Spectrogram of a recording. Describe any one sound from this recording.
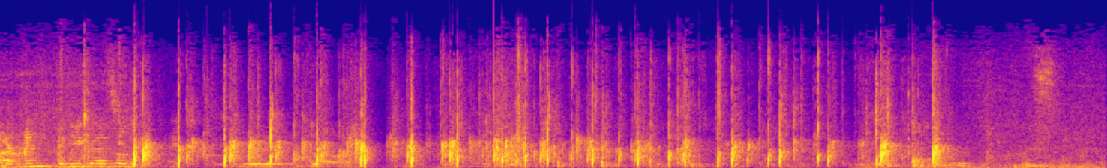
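A group of people applaud, clapping their hands.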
